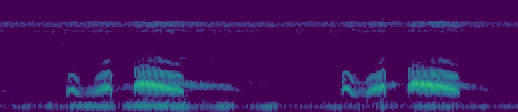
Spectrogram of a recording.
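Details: Two identical phrases from a wild spotted dove about two and a half seconds apart, each a pair of short hoots ending in a prolonged, descending coo; a steady shrill insect drone continues.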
